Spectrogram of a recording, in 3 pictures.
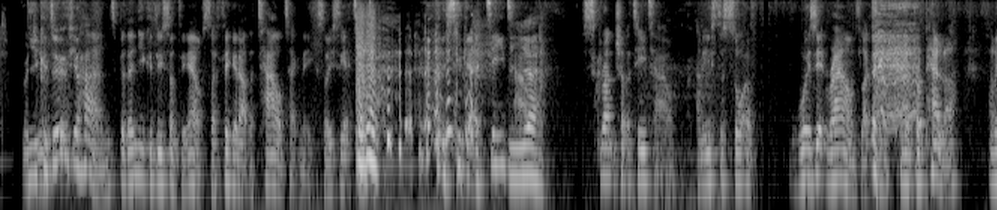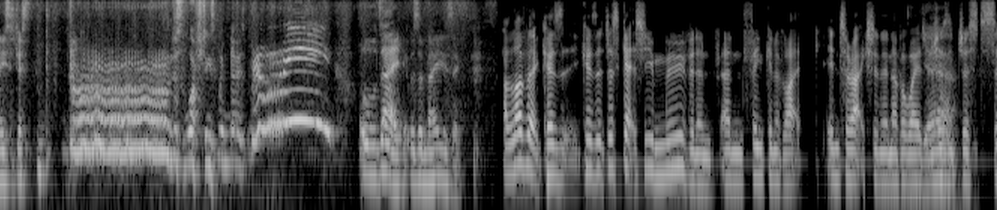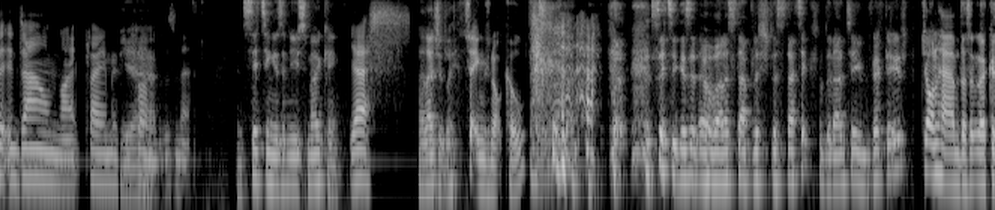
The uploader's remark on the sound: We had some serious issues with audio this episode. I've cleaned it up as best as I can.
